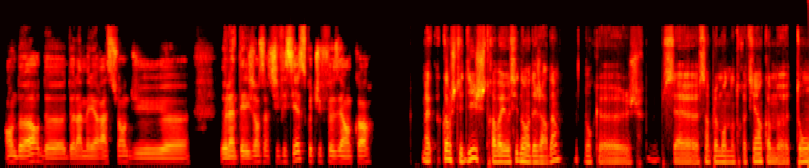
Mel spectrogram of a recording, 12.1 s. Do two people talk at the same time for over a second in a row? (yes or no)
no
